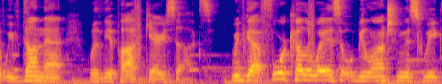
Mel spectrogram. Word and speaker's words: APTHCRY: And although it's pronounced Apothecary, we actually shortened it to Ath Cry Y because we thought it looked cool.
